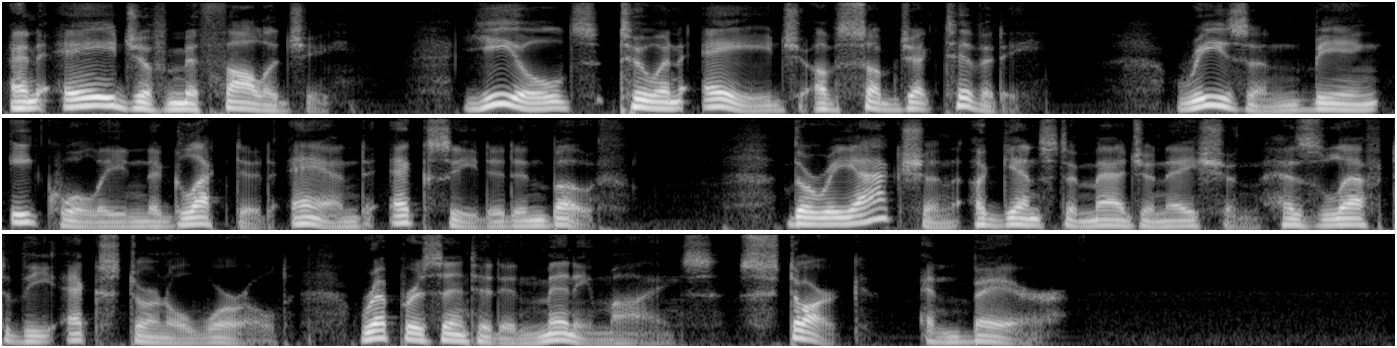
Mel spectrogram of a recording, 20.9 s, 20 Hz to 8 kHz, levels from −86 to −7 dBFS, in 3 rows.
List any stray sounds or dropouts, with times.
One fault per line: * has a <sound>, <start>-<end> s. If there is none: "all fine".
all fine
